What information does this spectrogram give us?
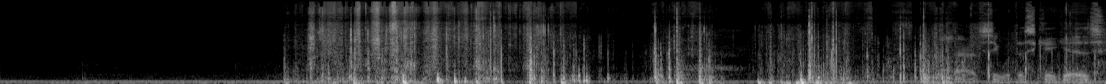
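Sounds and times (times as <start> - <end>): cardboard boxes knocking and scraping: 2.8 - 11.0.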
